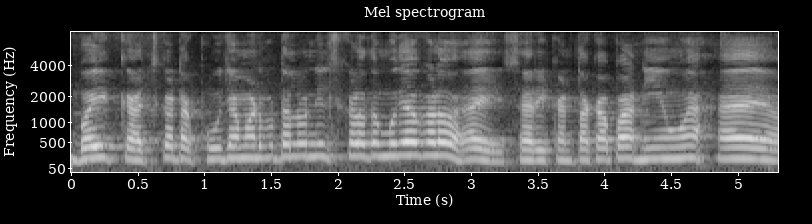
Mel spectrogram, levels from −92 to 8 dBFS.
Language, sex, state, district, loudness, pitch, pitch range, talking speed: Kannada, male, Karnataka, Chamarajanagar, -16 LUFS, 200 Hz, 190-230 Hz, 145 wpm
